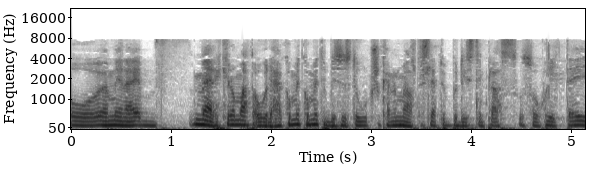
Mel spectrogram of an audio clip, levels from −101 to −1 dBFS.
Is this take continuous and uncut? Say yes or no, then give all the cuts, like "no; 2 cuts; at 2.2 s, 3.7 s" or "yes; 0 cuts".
no; 2 cuts; at 2.3 s, 3.7 s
